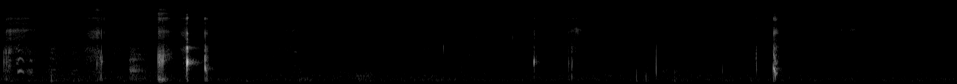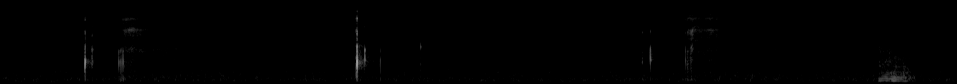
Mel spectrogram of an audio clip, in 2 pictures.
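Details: Four-day-old newborn baby just home from hospital with hiccups: soft, brief catching sounds recurring at irregular intervals in a quiet room.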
